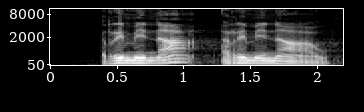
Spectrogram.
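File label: "remenanau", Sicilian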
